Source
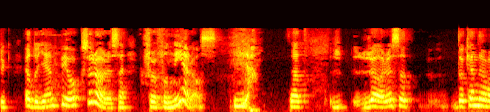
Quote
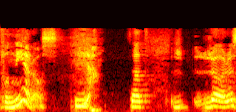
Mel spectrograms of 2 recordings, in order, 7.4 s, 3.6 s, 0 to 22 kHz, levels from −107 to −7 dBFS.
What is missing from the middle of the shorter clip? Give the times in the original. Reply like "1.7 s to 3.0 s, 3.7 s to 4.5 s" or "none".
none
